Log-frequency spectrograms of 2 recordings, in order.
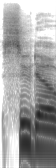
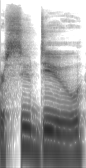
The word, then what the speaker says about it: sudo: I've heard it pronounced sudo or sudo. – I've always said sudo, yeah.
